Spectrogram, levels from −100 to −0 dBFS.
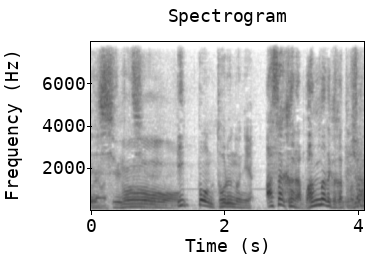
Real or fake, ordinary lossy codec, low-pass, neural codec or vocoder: real; none; none; none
